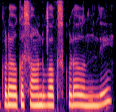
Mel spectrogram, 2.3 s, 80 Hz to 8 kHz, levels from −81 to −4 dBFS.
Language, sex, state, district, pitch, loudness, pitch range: Telugu, female, Andhra Pradesh, Annamaya, 215 Hz, -15 LUFS, 210-220 Hz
